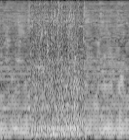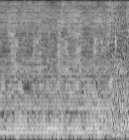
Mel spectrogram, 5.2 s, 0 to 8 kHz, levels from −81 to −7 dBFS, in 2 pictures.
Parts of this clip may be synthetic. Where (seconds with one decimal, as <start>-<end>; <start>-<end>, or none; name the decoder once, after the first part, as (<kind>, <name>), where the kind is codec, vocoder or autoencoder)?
0.0-0.6 (vocoder, HiFi-GAN); 1.7-4.8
